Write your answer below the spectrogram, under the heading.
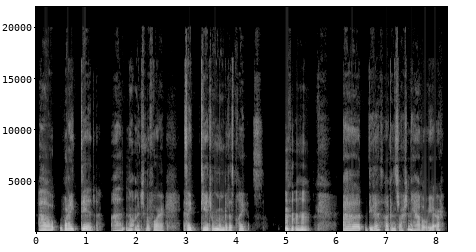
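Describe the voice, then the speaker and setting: A woman acting as a friendly escort in an audio roleplay, with a low, creaky voice. She rambles casually to the listener, sweary and giggly, and is easily flustered. Her tone is soft-edged and mellow. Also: moderate pace. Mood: casual, enthusiastic. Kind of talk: roleplay audio drama, casual improvised-sounding monologue to the listener.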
